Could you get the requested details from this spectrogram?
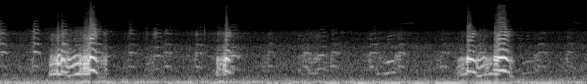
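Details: Canada goose calling outdoors on a sunny day: loud, nasal honks in bursts, a doubled honk near the start, a single honk midway and another doubled honk near the end, over a steady low rumble.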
